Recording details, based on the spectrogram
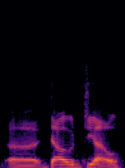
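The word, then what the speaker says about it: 道教: to the Chinese being Dao Jiao. In Mandarin and certain classical Chinese, the D isn't a voice sound, thus the 2 pronunciations.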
